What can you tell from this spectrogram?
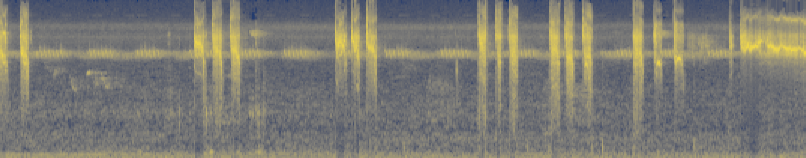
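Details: Indian palm squirrel, also called three-striped palm squirrel: sharp, bright chirps in short bursts of two to four, repeated every second or two over a steady high insect-like buzz, ending in a longer harsh trill.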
